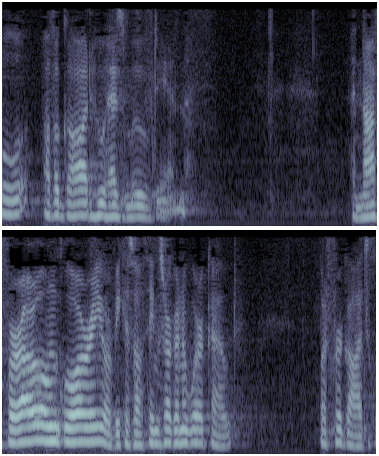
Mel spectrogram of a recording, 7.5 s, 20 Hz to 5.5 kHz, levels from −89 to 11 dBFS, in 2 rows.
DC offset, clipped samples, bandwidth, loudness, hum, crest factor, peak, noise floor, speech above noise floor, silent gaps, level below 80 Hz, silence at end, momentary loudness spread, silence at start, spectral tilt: under 0.1%; under 0.1%; 5.2 kHz; -23 LUFS; none; 20 dB; -4 dBFS; -60 dBFS; 37 dB; none; -62 dBFS; 0 s; 17 LU; 0 s; -8.5 dB/octave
